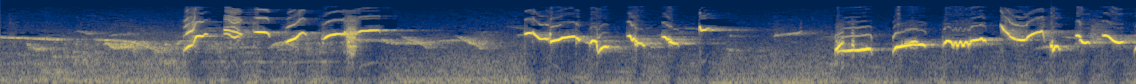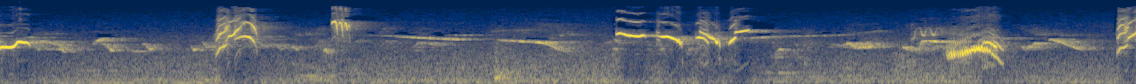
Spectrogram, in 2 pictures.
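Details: Oriental magpie-robin in full song, used to lure young forest birds to answer: repeated bursts of fast, varied whistled phrases with sharp chips and slurred notes, pausing briefly between bursts.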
